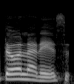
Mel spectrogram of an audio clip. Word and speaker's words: dólares: Oh, dólares. Tres dólares. Pero dolores, sometimes we say it like just in a funny way to say dólares.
